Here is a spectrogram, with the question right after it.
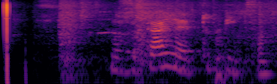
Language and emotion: Russian, angry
